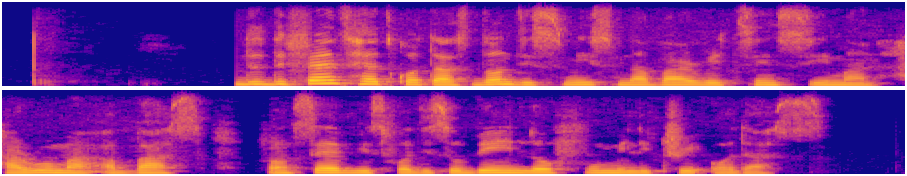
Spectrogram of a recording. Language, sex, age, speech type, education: Nigerian Pidgin, female, 15-29, spontaneous, tertiary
